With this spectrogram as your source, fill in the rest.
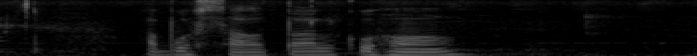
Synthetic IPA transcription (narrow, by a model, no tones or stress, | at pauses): abusawt̪alkuɦɔ̃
